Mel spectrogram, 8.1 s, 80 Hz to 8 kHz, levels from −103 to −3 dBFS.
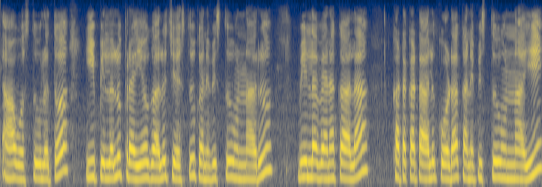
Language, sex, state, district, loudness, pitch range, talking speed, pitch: Telugu, female, Andhra Pradesh, Srikakulam, -13 LUFS, 225-250 Hz, 105 wpm, 235 Hz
